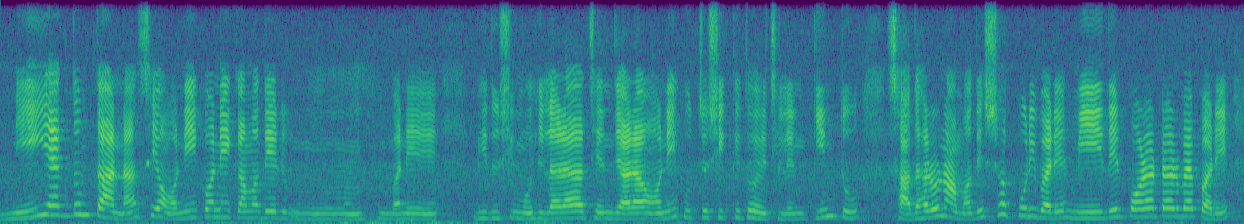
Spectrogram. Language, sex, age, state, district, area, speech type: Bengali, female, 60+, West Bengal, Paschim Medinipur, rural, spontaneous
